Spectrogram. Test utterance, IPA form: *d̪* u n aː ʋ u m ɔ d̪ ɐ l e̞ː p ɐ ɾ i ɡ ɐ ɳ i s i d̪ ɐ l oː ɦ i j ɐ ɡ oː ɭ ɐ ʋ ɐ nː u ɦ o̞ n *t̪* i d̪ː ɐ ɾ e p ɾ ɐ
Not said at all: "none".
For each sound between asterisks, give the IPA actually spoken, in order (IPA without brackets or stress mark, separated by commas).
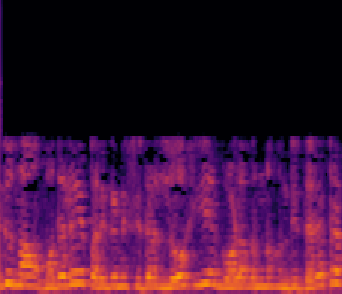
d̪, d̪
